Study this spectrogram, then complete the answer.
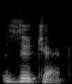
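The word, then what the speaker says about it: Zuczek: No, but it's pronounced Zuchek. Zuchek.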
